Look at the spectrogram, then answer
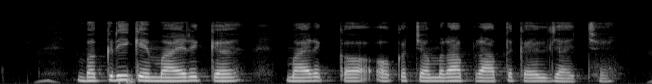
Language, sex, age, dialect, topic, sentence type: Maithili, male, 18-24, Southern/Standard, agriculture, statement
